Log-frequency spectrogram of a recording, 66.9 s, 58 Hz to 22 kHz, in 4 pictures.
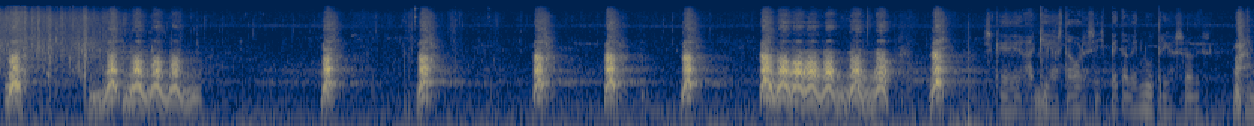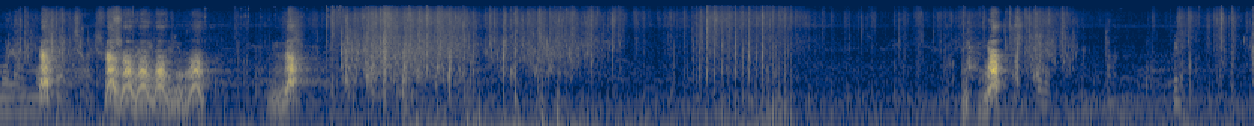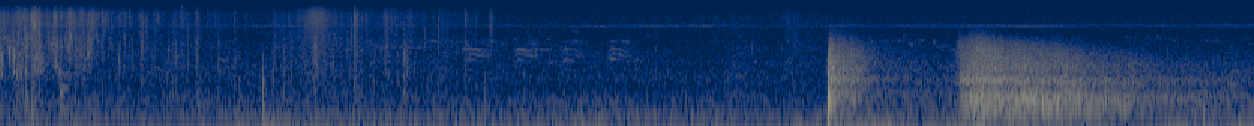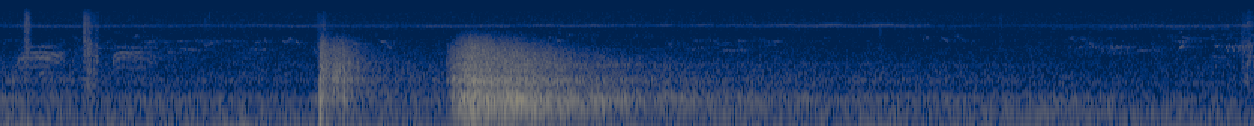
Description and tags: amb - cecebre 12 chu
dog, trees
